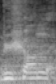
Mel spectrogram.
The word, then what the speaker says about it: Buchan: Dus ik dacht dan van, heb ik een coole naam in mij en Buchan op zich klinkt wel cool, een beetje mysterieus, je weet niet echt waar het vandaan komt. Ja. Je kan het in zo goed als elke taal uitspreken.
